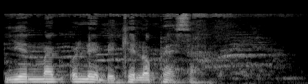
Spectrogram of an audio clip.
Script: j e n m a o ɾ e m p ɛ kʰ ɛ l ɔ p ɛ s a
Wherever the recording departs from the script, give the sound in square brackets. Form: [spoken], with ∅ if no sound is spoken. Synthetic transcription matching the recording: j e n m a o [l] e m [b] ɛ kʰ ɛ l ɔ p ɛ s a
